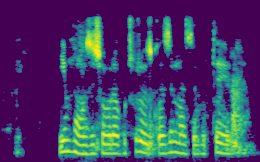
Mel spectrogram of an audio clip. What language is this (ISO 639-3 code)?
kin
